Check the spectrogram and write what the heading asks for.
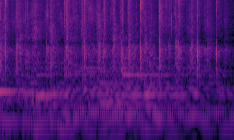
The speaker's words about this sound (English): Celebrate the good Lord with a good clap.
